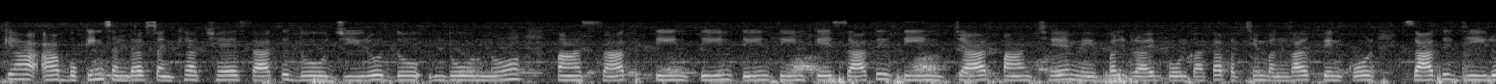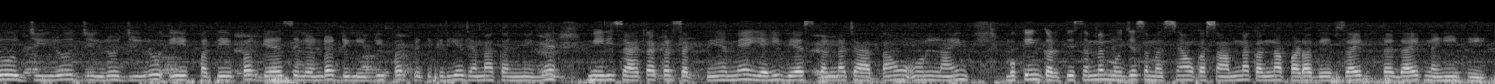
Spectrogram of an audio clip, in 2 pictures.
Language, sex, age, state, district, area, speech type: Hindi, female, 45-60, Uttar Pradesh, Sitapur, rural, read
